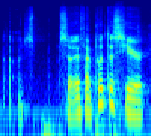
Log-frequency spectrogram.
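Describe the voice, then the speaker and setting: A young man casually walking through a software tutorial, loose and halting with lots of fillers and restarts. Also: medium pitch, expressive. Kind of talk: casual screen-recorded tutorial.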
